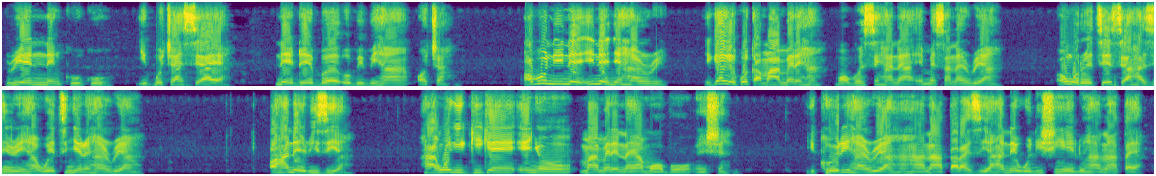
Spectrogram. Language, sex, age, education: Igbo, male, 30-45, tertiary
